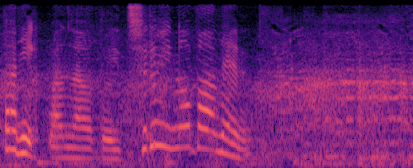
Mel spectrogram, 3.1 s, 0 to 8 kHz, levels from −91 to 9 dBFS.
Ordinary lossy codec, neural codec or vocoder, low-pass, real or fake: none; codec, 16 kHz in and 24 kHz out, 1.1 kbps, FireRedTTS-2 codec; 7.2 kHz; fake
